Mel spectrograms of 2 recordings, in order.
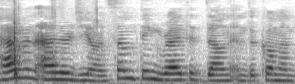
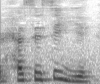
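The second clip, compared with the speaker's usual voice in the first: حساسية run together in one quick word; faster, natural flow; 5 dB quieter, faster than usual. Shown as a demonstration. Teacher showing how it's said live, faster. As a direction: say حساسية smoothly, no gaps between syllables. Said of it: "You're gonna say it faster".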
